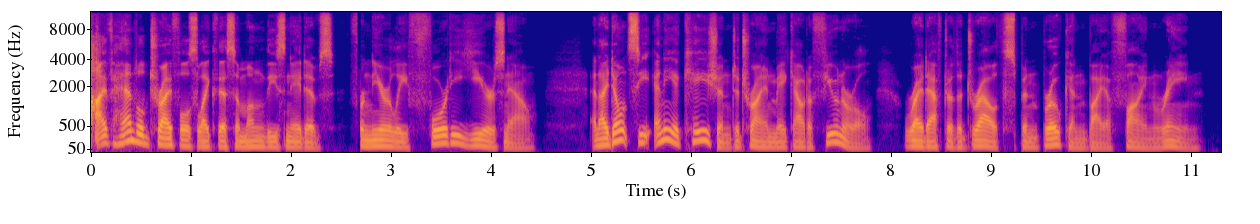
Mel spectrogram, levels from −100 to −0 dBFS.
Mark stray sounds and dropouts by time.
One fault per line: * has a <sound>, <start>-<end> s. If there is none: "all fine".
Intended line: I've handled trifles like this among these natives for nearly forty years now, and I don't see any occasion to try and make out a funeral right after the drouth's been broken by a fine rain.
* has a dropout, 2.7-2.7 s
